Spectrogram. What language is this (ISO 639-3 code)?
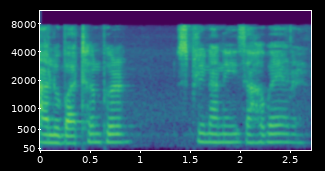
brx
